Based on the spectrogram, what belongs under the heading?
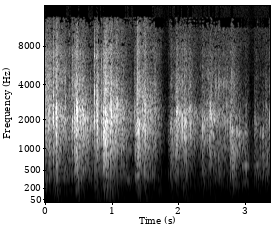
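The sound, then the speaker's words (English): An audience claps their hands to give God praise in sustained, dense applause, with a brief dip near the middle before the clapping carries on steadily. “clap your hands and give God praise.”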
